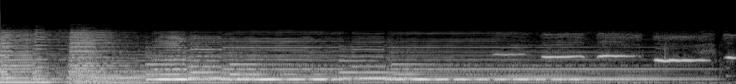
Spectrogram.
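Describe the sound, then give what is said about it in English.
Someone whistles a wandering tune for several seconds, the notes held and sliding from one to the next, steady with no talking. “that whistling. You're driving me crazy.”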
